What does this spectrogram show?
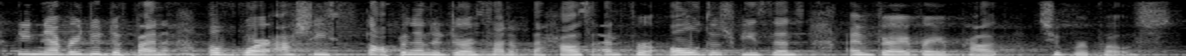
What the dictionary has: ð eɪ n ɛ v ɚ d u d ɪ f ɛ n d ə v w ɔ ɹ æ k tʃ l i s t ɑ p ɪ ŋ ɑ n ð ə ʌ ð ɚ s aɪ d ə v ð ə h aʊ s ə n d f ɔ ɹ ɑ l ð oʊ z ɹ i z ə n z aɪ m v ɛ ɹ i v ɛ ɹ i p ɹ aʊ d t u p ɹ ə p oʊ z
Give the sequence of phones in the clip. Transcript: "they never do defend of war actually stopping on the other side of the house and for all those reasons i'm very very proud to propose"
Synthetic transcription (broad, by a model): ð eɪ n ɛ v ɚ d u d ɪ f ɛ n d ə v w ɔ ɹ æ k tʃ l i s t ɑ p ɪ ŋ ɑ n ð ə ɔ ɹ s aɪ d ə v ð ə h aʊ s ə n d f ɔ ɹ ɑ l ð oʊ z ɹ i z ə n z aɪ m v ɛ ɹ i v ɛ ɹ i p ɹ aʊ d t u p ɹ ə p oʊ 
